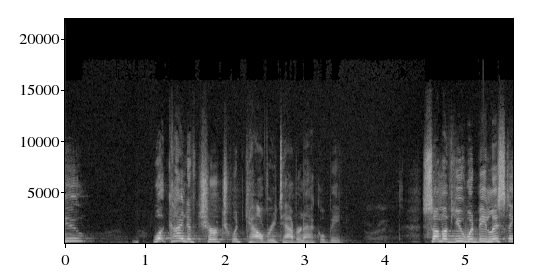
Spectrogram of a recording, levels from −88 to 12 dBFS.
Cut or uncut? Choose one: cut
